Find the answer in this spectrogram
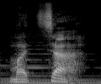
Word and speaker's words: matcha: In this video, we’ll say “matcha,” but keep in mind that according to Japanese language norms, the more correct pronunciation is “mat’ya.”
